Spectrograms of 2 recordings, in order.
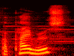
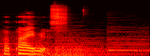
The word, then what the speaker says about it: Papyrus: but maybe you've noticed, I and many other people pronounce his name as Papyrus. However, the Japanese translation renders his name as Papirusu, which is closer to the papyrus pronunciation which some people use, and by the way, this is how I initially thought his name was pronounced.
